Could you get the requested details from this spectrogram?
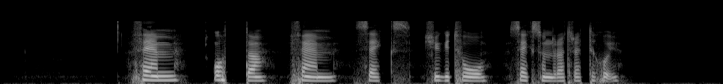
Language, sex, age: Swedish, female, 36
